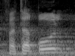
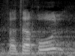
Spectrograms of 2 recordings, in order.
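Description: The two takes are said the same way.

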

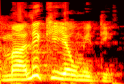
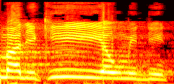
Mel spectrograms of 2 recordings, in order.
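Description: First: The final vowel of 'maliki' is kept short. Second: The final vowel of 'maliki' is drawn out long. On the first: The speaker calls it right. "بدون إشباع" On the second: The speaker calls it wrong. "ما يصير تقول مالكي يوم الدين عشان تبي تزين صوتك"

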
